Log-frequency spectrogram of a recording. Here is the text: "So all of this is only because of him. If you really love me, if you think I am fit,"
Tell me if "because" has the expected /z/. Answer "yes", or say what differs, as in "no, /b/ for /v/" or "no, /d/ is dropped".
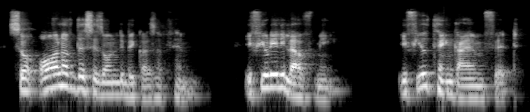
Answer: yes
